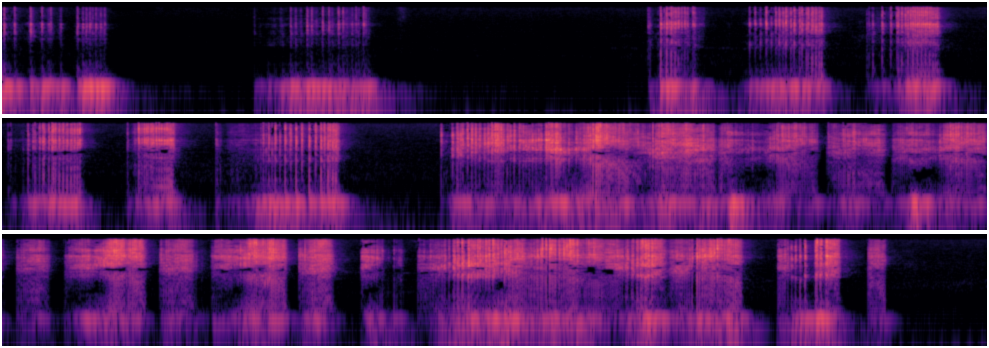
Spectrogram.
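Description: A wooden toothpick held by long-nailed fingers pokes, taps and scrapes along the hollow metal mesh grille of an uncovered microphone head. Short, separate bursts of scratchy, bright scraping give way after about seven seconds to near-continuous rapid scraping and tapping, all over a boomy low rumble.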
